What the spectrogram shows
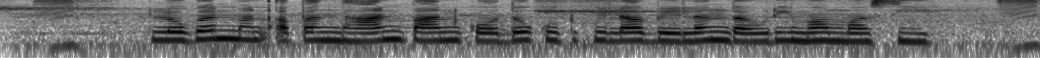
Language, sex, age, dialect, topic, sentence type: Chhattisgarhi, female, 18-24, Central, agriculture, statement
